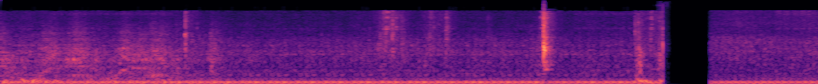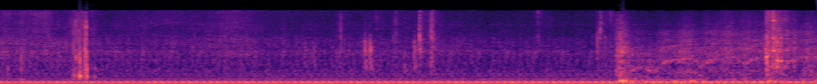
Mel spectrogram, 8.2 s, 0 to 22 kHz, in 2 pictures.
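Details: Fiat 126 cold start attempt, last started on 18 October: slow, steady starter churning for several seconds without the engine catching; cranks but won't start, owner suspects spark plugs or ignition coil.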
